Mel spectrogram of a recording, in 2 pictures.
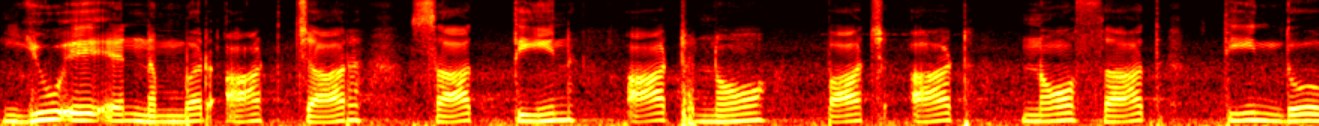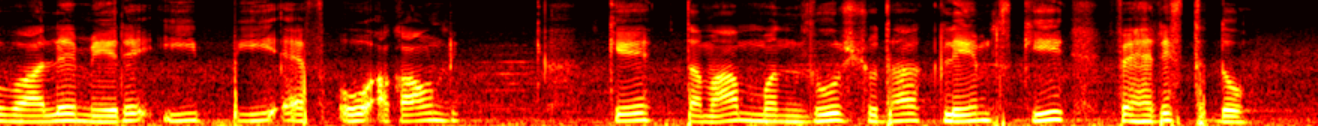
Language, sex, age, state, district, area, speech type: Urdu, male, 18-30, Delhi, East Delhi, urban, read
